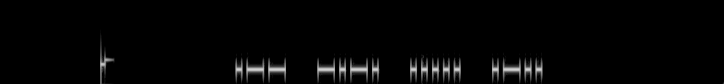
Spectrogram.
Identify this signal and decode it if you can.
Morse code, heard as a keyed tone, about 22 wpm, spaced as for 16 wpm, 700 Hz. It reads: WC5L
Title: USA Call Signs - 4 Characters - 2x Character Spacing - 22wpm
